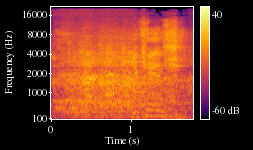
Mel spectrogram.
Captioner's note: audience laughing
